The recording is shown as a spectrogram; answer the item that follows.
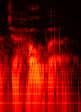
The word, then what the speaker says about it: Jehovah: When we see it in all caps, it's a reference to YHWH, which is often pronounced Yahweh or Jehovah.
